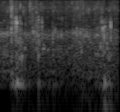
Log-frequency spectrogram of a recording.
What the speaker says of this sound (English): Just paddling out a little bit, getting wet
